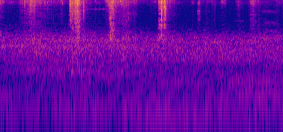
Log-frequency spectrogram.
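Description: Footsteps crunching on dry, parched grass, a few crisp scrapes about a second in and again past the middle, over a steady low hum of distant traffic.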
